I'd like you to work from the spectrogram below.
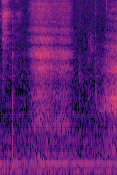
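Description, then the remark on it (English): A dog named Molly breathes heavily with a short snort as she walks toward the speaker, a steady rough airy sound over a constant low hum, with no one talking. “You guys hear her breathing.”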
